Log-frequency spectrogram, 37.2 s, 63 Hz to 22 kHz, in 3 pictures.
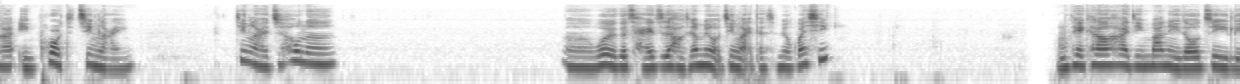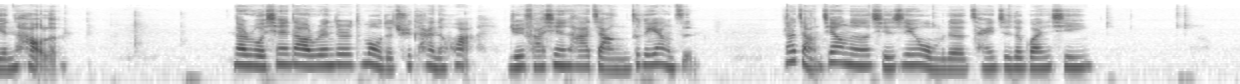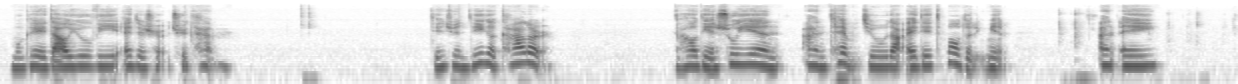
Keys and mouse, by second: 6.4 middle click, 7.4 g, 10.8 middle click, 13.1 middle click, 14.2 z, 16.7-17.0 middle drag, 18.4 shift+middle drag, 21.1 click, 22.4 click, 24.1-25.9 drag, 26.6 middle click, 27.7-29.3 drag, 33.2 Tab, 35.4 a.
